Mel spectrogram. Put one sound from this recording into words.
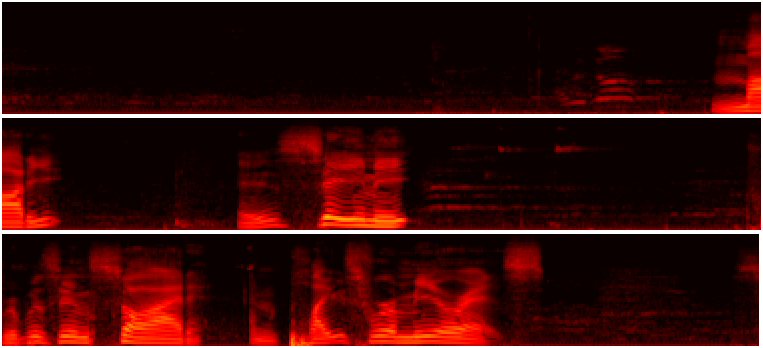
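A ball thuds off a player's foot.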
